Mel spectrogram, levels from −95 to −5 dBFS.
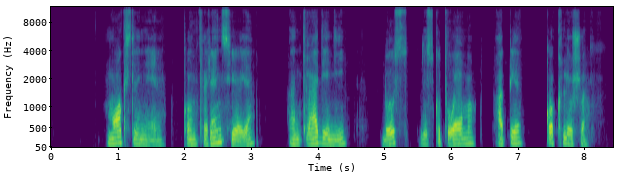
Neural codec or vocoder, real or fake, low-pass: codec, 24 kHz, 3 kbps, HILCodec; fake; 10.8 kHz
